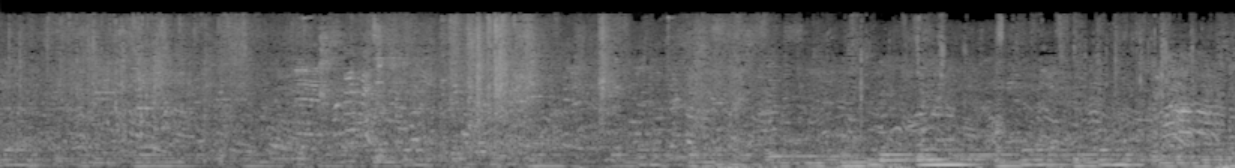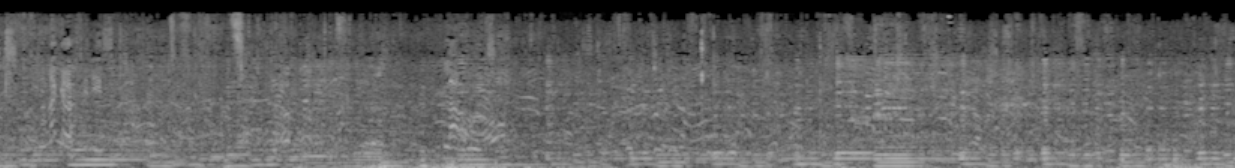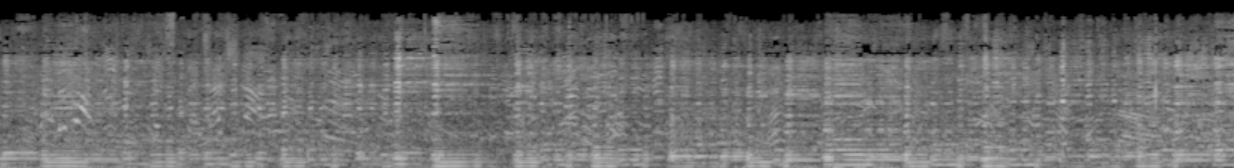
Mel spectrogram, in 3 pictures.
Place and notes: M.Lampis: Cabras - The Bottarga festival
